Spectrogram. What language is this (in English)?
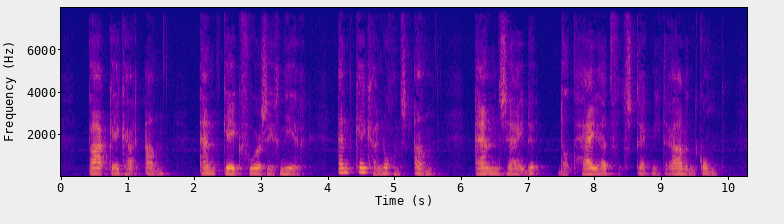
Dutch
